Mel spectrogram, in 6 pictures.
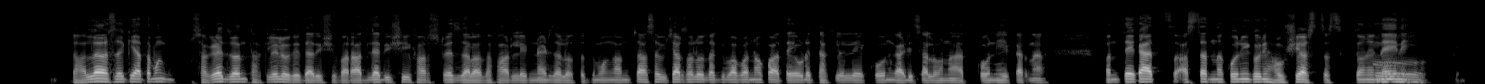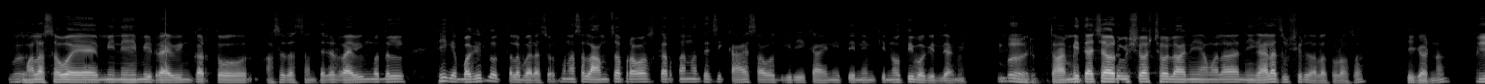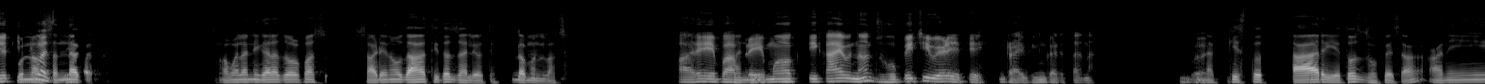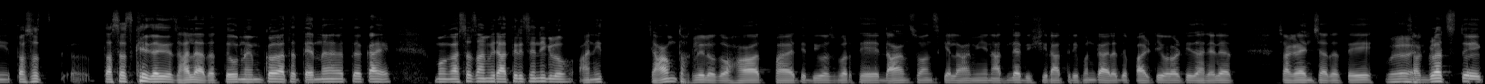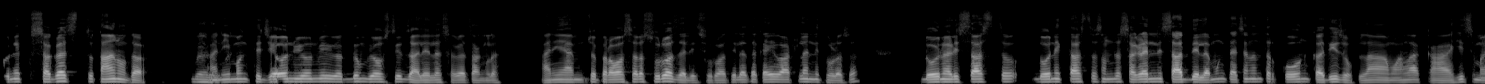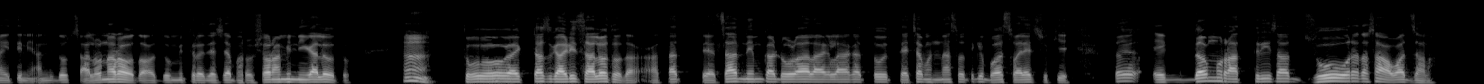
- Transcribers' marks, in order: other background noise; drawn out: "हो"; laughing while speaking: "काही"; in English: "डान्स"
- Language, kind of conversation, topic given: Marathi, podcast, कधी तुमचा जवळजवळ अपघात होण्याचा प्रसंग आला आहे का, आणि तो तुम्ही कसा टाळला?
